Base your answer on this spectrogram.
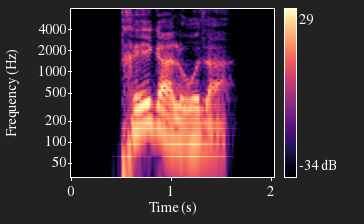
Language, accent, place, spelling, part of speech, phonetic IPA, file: German, Germany, Berlin, trägerloser, adjective, [ˈtʁɛːɡɐloːzɐ], De-trägerloser.ogg
- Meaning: inflection of trägerlos: 1. strong/mixed nominative masculine singular 2. strong genitive/dative feminine singular 3. strong genitive plural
